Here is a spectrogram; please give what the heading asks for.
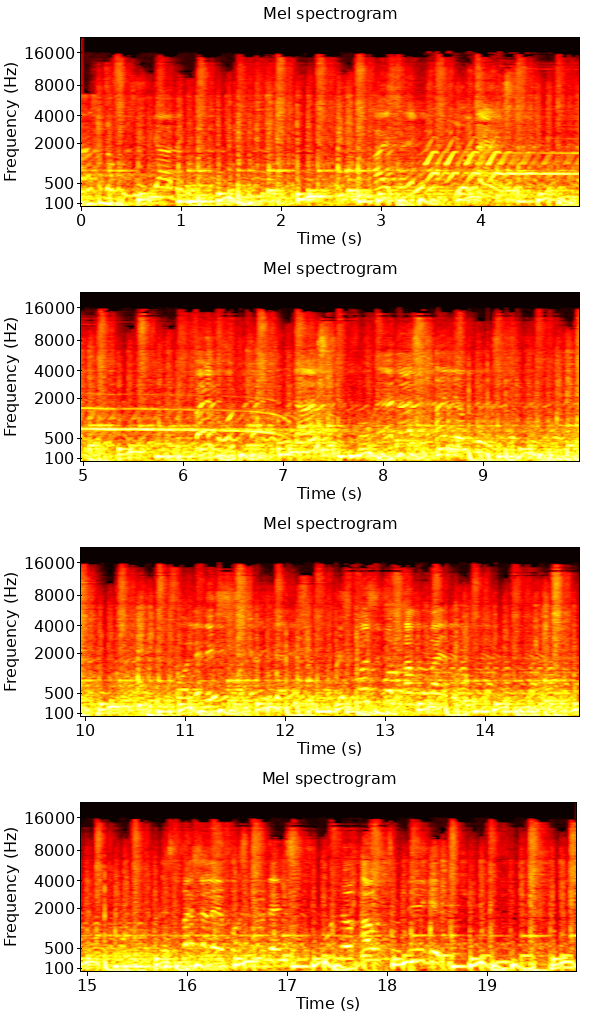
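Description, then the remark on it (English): Music plays loudly and continuously for the whole stretch, a dense, layered mix with a sustained melodic line standing out near the beginning and no pauses. “Let's play some music immediately.”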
